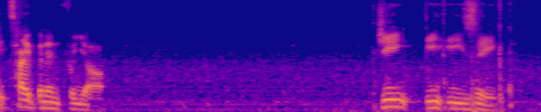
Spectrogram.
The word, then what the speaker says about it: Ge'ez: g e e z It's called It's pronounced Ge'ez.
